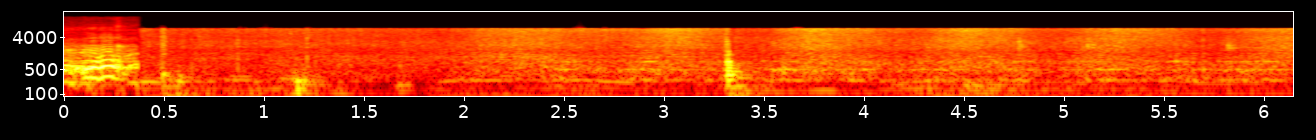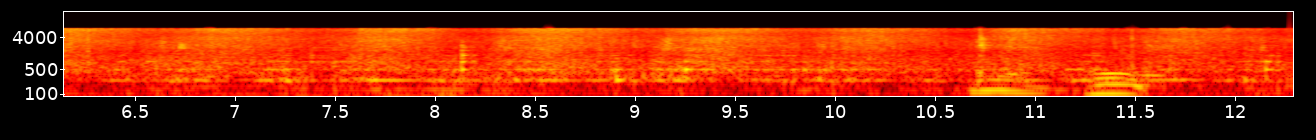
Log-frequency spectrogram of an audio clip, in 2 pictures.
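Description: Stir-fry sizzling hard in a wok over a portable gas burner as the food is tossed. The sizzle surges about twice a second, and there is one sharp knock about three seconds in.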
